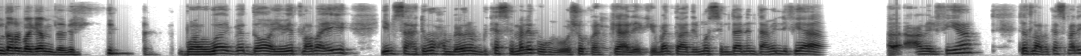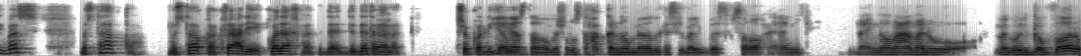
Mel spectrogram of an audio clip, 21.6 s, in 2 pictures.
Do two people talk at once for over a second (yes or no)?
no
